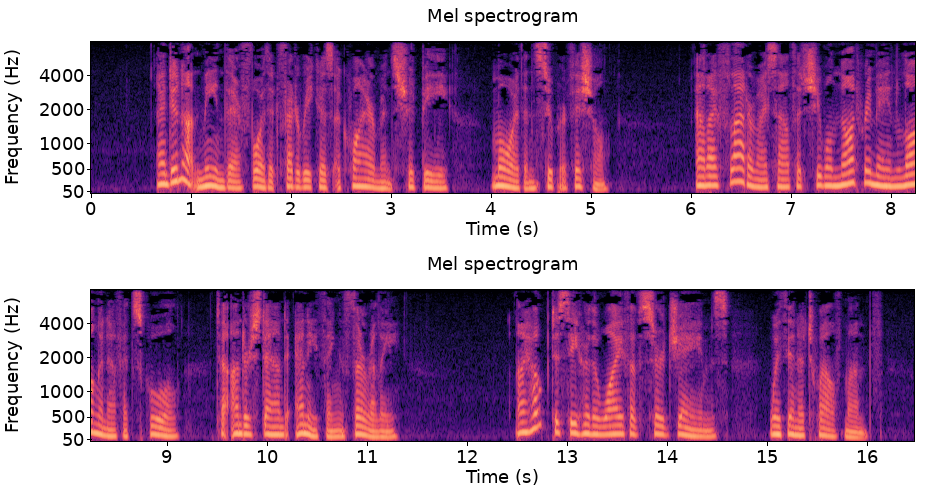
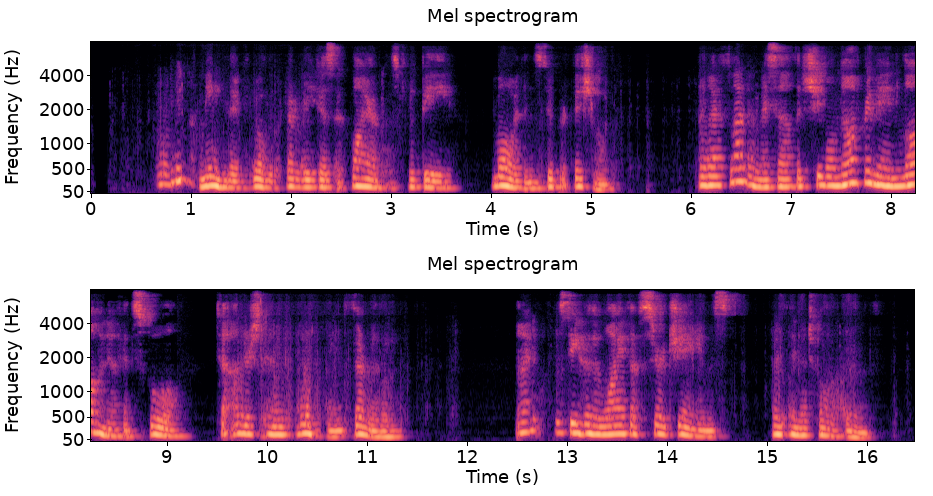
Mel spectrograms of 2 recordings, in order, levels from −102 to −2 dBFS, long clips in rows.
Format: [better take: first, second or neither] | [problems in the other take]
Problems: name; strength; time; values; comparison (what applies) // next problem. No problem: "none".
first | noise reduction (neural mask model DeepFilterNet 3)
